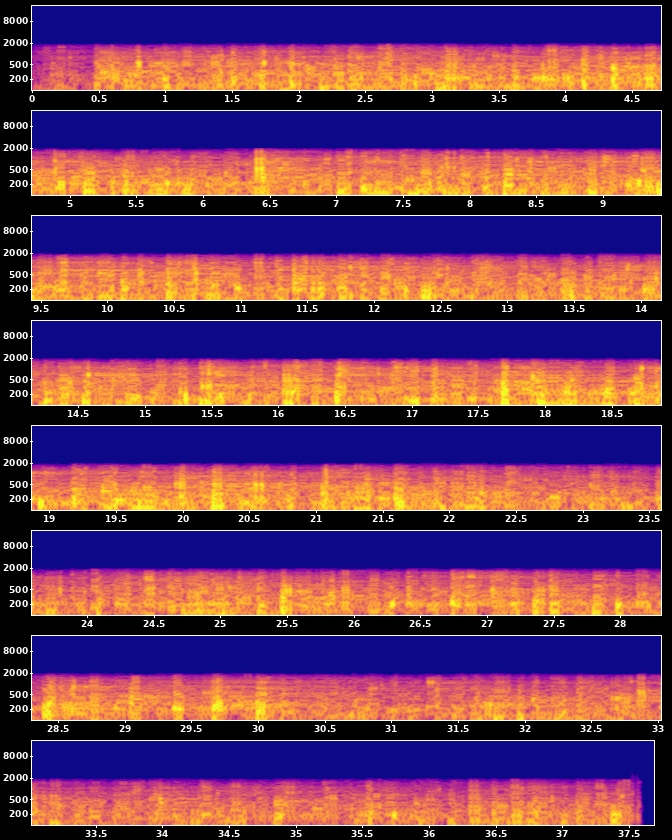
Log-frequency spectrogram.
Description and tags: Adapted from a shaking water bottle, this could be a low, far-away rumbling machine.
race, engine, throbbing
